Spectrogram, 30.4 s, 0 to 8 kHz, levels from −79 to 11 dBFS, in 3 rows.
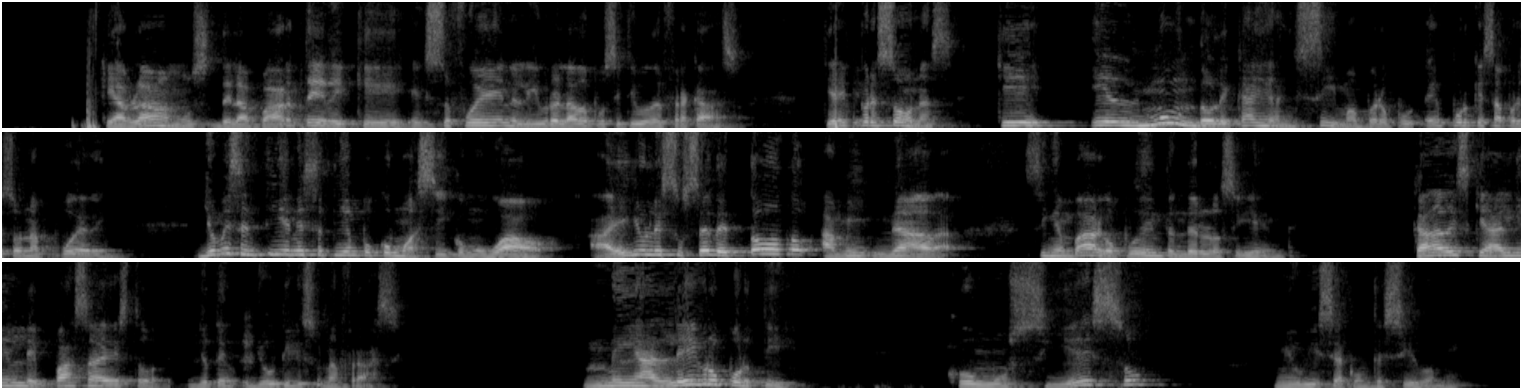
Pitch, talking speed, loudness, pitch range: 165 Hz, 160 wpm, -27 LUFS, 140-200 Hz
